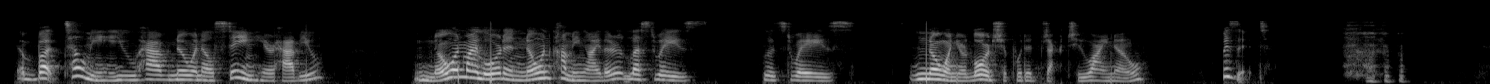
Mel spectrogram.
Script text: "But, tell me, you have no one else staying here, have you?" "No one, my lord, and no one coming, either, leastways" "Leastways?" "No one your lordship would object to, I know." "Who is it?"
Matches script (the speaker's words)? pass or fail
fail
